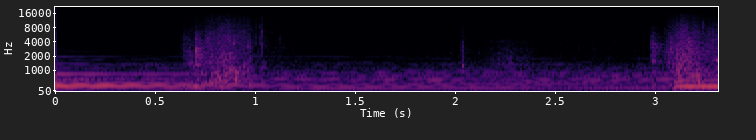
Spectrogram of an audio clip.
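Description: Water being placed in Minecraft, a few soft splashy liquid bursts with a small drip between them, heard over a steady tonal game hum.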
